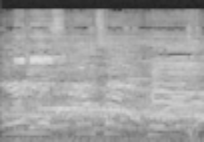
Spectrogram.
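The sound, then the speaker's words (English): A dense crowd cheering and shouting outside a courthouse, greeting Donald Trump's motorcade as it leaves; many overlapping voices and whoops form a loud, continuous roar with rising and falling calls throughout. “Trump was greeted by a crowd as his motorcade left the courthouse.”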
